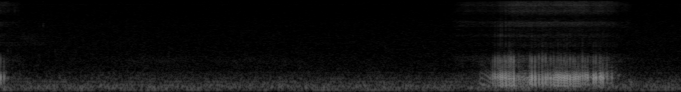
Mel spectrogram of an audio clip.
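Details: Snoring from a sleeping "little baby": quiet breathing, then one rough, fluttering snore lasting about a second.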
